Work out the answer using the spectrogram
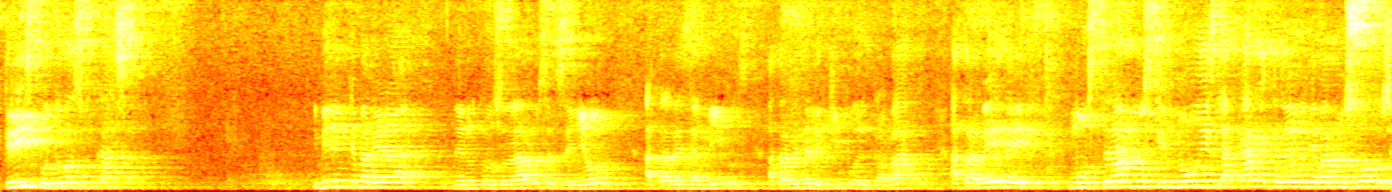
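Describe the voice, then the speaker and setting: A Mexican pastor with a notably high voice preaches earnestly, often sinking to a soft, low delivery for emphasis. He is picked up from far off in a church hall with long, heavy reverb and faint background noise. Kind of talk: sermon. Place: church sanctuary.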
